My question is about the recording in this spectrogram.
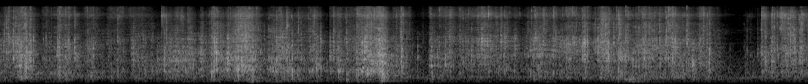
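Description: Fish-and-chip shop paper wrapping crinkling and rustling steadily as the parcel is handled and unwrapped, with a brief lull near the end.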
